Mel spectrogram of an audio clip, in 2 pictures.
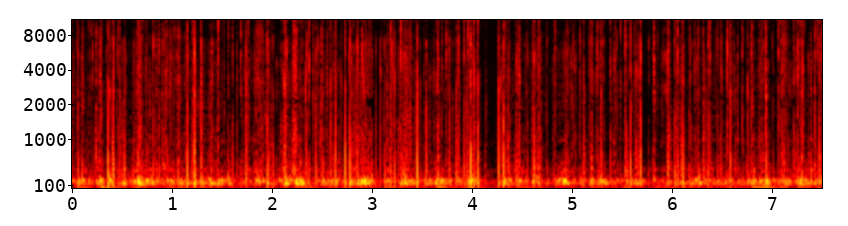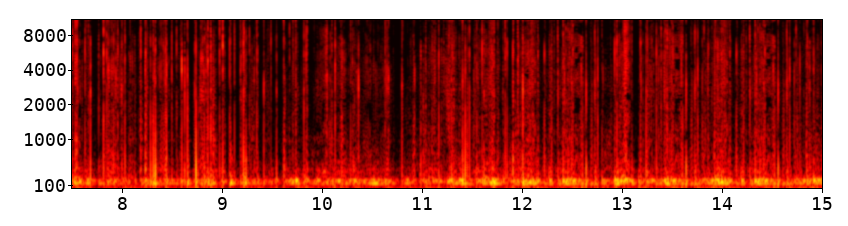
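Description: Very long acrylic nail tips scratch a round, fist-sized microphone head covered in plastic rhinestones and beads. The result is a dense, continuous rattle of fast clicks and scrapes over a steady low hum. The sound briefly drops out around the four-second mark.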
